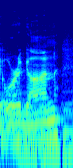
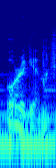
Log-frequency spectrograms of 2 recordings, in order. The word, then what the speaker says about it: Oregon: It's not actually pronounced like that. If you say Oregon, that is incorrect. It's just Oregon.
